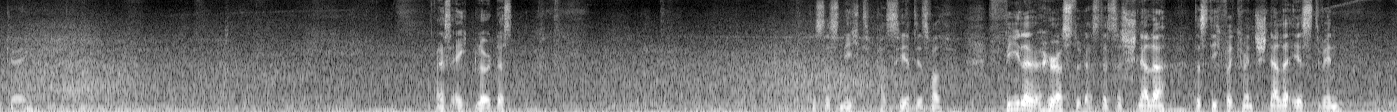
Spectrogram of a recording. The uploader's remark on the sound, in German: Die aufnahmen zur Sendung entstanden an der slowenischen Küste, in Südkärnten, den albanischen Alpen, Wien Favoriten, Döbling und Josefstadt.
